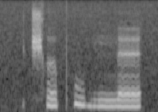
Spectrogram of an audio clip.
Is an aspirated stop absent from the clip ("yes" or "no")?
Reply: no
